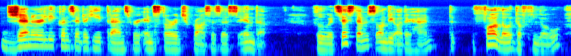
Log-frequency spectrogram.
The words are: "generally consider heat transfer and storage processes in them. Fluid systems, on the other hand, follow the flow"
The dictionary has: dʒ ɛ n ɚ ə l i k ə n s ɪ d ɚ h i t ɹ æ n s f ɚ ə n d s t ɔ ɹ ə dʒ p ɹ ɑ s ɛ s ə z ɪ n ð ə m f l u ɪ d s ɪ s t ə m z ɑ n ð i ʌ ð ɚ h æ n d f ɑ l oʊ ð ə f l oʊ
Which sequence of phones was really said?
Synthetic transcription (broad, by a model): dʒ ɛ n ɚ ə l i k ə n s ɪ d ɚ h i t ɹ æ n s f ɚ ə n s t ɔ ɹ ə dʒ p ɹ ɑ s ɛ s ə s ɪ n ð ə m f l u ɪ d s ɪ s t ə m s ɑ n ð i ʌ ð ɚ h æ n d f ɑ l oʊ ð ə f l oʊ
